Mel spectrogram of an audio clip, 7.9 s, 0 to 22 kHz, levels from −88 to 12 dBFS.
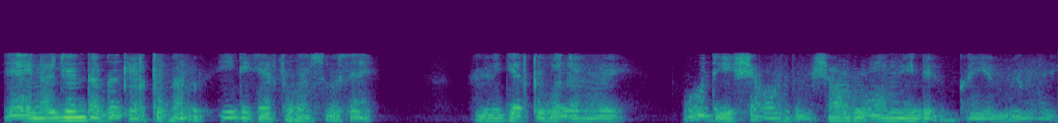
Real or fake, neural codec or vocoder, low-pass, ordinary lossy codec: fake; codec, 44.1 kHz, 1.7 kbps, Pupu-Codec; 3.6 kHz; none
